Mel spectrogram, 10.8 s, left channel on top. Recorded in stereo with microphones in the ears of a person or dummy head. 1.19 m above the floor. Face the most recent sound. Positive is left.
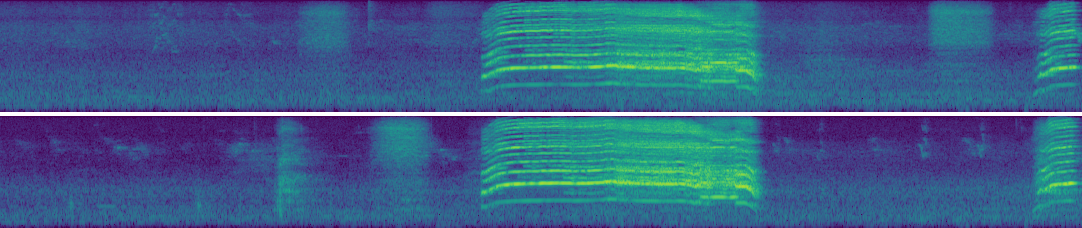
turn(degrees=-60)  # may be behind; listen again after turning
